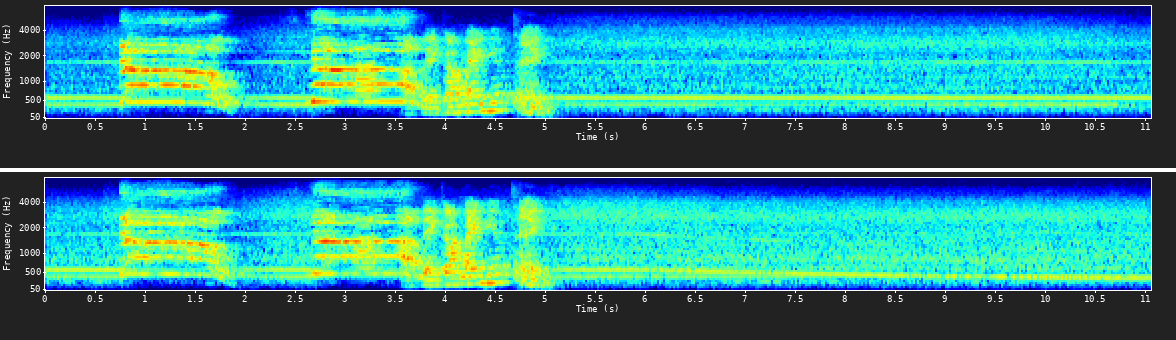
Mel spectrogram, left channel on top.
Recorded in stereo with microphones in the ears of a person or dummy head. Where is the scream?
20° left (ahead or behind), 1.3 m; by 3.9 s 90° left, 1.9 m.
